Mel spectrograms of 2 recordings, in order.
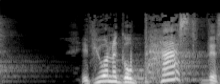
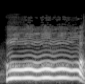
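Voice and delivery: a high, loud gasp of wonder; the world suddenly comes into focus; awed oh; 7 dB louder than usual. Retold or imitated. Boy seeing the chalkboard clearly, a high, loud awed oh. First sight through new glasses.

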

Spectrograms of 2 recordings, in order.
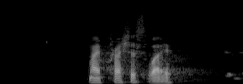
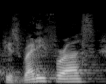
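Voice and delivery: ordinary talk

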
